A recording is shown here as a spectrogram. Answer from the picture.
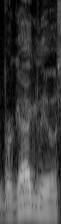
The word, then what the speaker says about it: Bergoglio: Not with I don't know how to pronounce the Pope's, Bergoglio, that's it, Bergoglio said, surely.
